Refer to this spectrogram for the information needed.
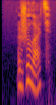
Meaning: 1. to wish, to desire 2. to covet 3. to wish, to bear
- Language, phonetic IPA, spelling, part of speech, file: Russian, [ʐɨˈɫatʲ], желать, verb, Ru-желать.ogg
